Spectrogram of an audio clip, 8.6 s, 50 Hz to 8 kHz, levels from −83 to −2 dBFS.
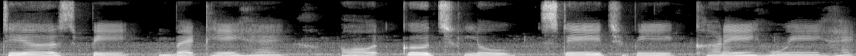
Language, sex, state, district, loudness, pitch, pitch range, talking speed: Hindi, female, Madhya Pradesh, Umaria, -16 LUFS, 150 Hz, 145-170 Hz, 85 wpm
